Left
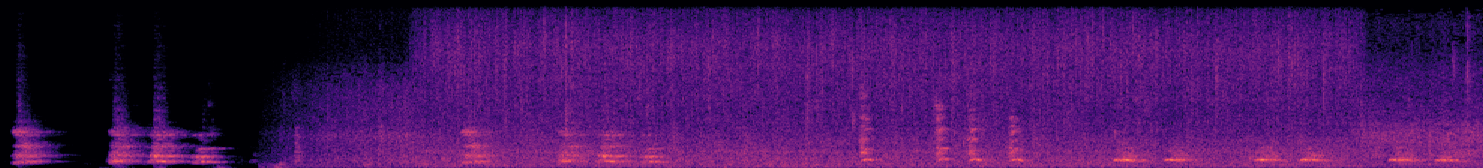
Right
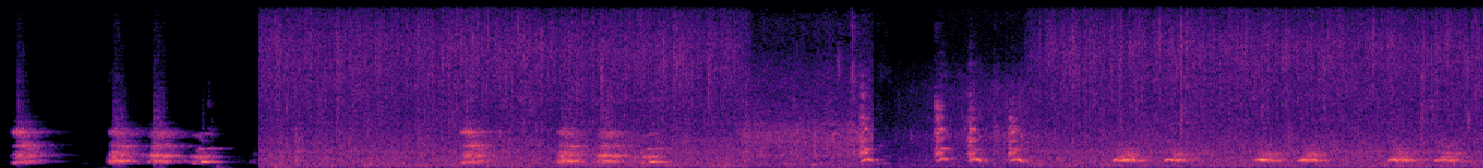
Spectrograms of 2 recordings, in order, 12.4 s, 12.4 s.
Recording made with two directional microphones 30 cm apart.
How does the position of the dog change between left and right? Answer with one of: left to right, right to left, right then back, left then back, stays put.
stays put.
